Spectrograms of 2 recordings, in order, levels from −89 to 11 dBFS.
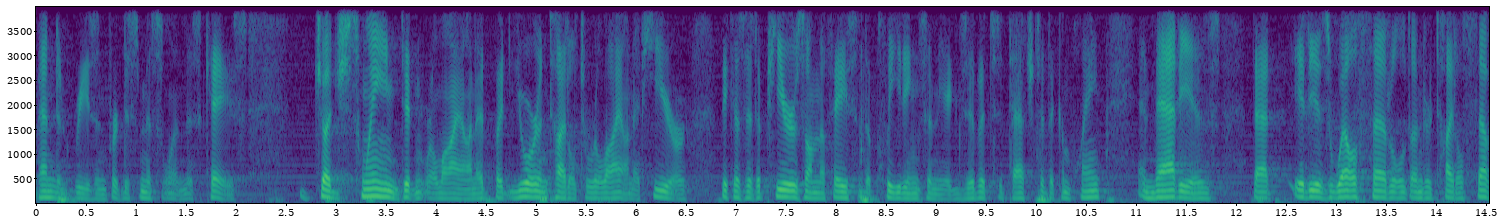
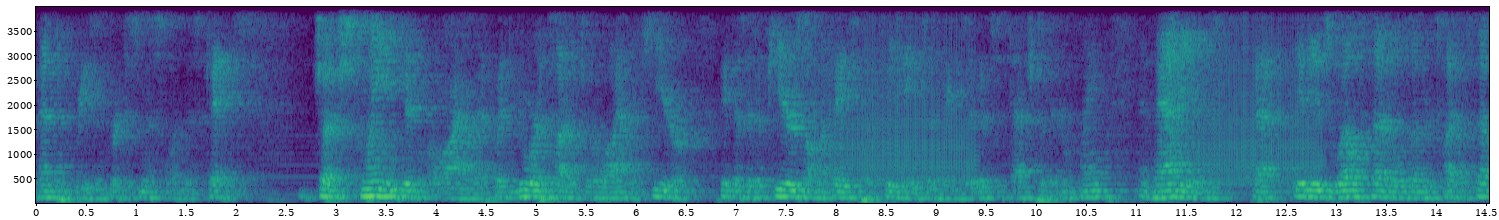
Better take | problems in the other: first | background sound (Brass instrument); 14 dB below the speech // room echo; dies away in 1.1 s

